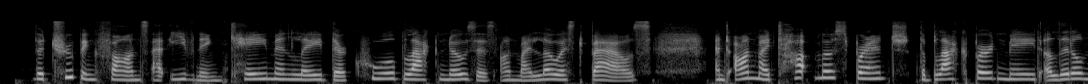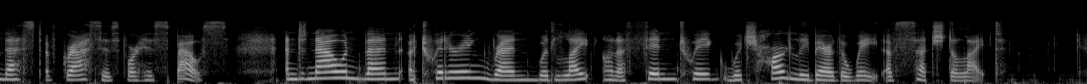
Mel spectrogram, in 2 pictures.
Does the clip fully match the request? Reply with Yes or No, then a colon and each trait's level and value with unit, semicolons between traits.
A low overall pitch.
No: high, 230 Hz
